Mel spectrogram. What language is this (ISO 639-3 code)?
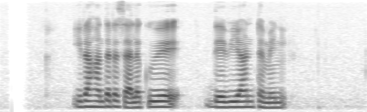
sin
